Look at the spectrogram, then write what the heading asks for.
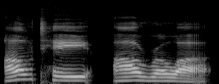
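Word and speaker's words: Aotearoa: this connection to uh it's pronounced Al aroa Al aroa okay nice I learned something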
